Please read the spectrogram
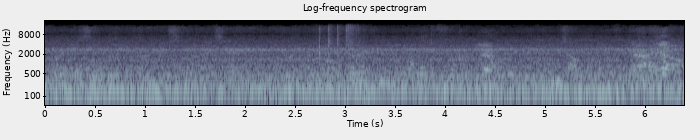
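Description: Airliner cabin noise while taxiing after landing: a steady low rumble of the engines and airframe.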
